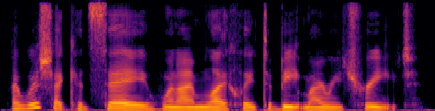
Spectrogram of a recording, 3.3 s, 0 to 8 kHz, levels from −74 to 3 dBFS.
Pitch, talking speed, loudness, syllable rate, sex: 190 Hz, 240 wpm, -16 LUFS, 5.3 syllables/s, female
